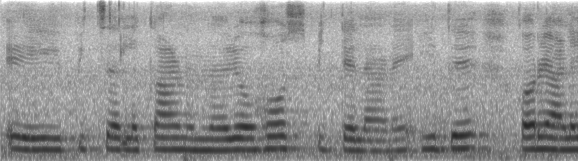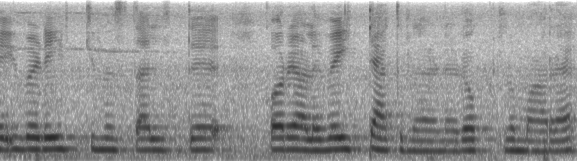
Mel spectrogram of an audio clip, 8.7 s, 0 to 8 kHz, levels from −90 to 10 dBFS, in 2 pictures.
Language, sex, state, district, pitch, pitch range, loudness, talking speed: Malayalam, female, Kerala, Kasaragod, 215 Hz, 205-225 Hz, -16 LUFS, 110 wpm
